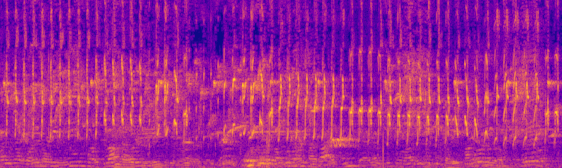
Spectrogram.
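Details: Lovebird in a simulated singing contest, giving long chattering ngekek without pause: dense, rapid high chips repeated steadily throughout, over busy lower chatter and voice-like sounds.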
